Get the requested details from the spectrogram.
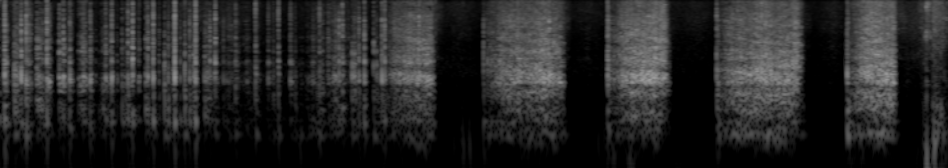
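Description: Fingertips rub and scratch across the textured surface of a large, hollow, gray hard-plastic seat-back panel with a storage pocket on the back of a car's front seat, recorded close on a handheld microphone. The first four seconds bring quick, uneven scratching and tapping, followed by several longer, steady rubbing strokes separated by short pauses, all giving a dry, papery scraping sound.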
